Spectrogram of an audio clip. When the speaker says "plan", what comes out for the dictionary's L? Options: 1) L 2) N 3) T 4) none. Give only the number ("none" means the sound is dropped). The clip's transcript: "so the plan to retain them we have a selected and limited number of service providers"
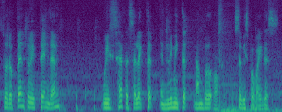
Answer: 4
